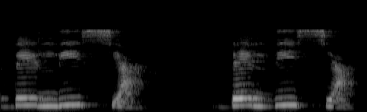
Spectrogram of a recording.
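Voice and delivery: delícia stretched as de-lí-cia; syllable by syllable. Shown as a demonstration. Teacher presenting a word to students, delícia in stretched syllables. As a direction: sound out delícia slowly and firmly. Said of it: "Três sílabas".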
